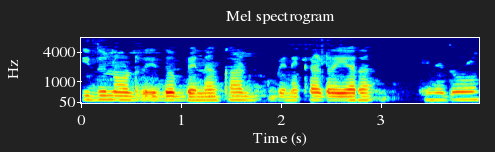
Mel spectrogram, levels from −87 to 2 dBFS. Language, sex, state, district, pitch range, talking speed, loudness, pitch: Kannada, female, Karnataka, Belgaum, 160-175 Hz, 105 wpm, -19 LUFS, 165 Hz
